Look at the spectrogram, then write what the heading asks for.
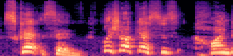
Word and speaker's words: Szczecin: Previously I visited this place, which I thought was pronounced Szczecin, turns out it's actually pronounced Szczecin, which I guess is kind of close, but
